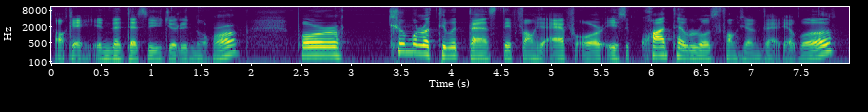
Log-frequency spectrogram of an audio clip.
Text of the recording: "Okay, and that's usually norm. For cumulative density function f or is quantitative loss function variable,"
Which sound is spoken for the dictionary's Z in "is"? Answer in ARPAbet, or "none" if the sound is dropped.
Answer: S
